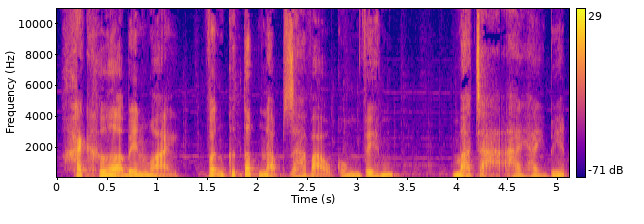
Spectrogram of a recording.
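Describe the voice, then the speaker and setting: Expressive male narrator. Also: on the low side, a little slow, husky, faint music behind. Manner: lively dramatic storytelling. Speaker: storyteller. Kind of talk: audiobook horror narration.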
